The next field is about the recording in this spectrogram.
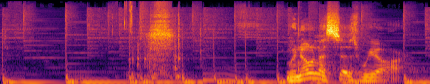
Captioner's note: sniffs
